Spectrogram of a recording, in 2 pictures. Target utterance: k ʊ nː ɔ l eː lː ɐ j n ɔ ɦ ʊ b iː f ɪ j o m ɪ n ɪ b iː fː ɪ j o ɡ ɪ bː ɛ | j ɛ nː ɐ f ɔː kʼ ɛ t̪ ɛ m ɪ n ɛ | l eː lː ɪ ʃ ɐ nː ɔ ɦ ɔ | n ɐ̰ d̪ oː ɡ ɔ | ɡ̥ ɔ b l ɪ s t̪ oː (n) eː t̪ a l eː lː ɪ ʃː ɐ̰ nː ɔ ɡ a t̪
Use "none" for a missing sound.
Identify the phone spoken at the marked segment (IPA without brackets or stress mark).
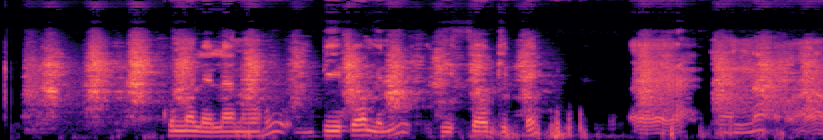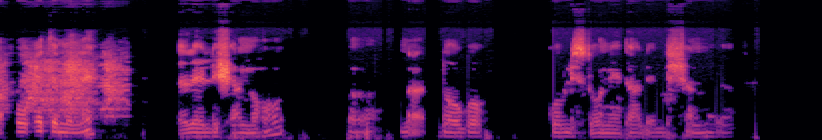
n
